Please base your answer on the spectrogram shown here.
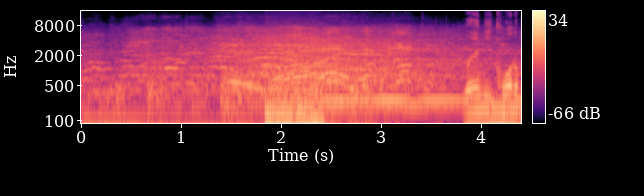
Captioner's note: people yelling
